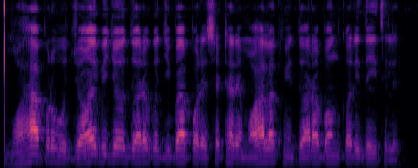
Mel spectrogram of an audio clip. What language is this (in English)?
Odia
